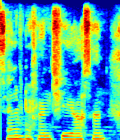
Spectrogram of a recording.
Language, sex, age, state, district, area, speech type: Kashmiri, male, 18-30, Jammu and Kashmir, Srinagar, urban, spontaneous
